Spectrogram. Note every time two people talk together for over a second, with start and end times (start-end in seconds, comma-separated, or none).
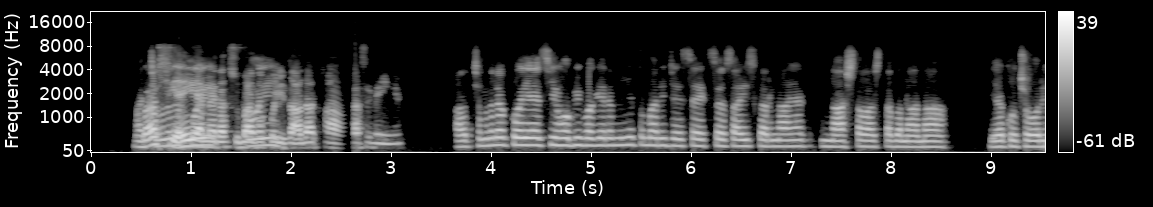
0.5-1.9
